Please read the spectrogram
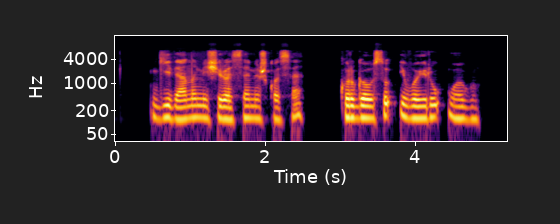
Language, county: Lithuanian, Klaipėda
